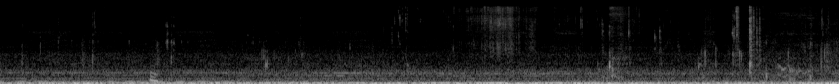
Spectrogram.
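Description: A person biting into and chewing flaky apple pie, the crisp pastry crunching now and then, loudest around the middle and near the end, over a low steady hum.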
